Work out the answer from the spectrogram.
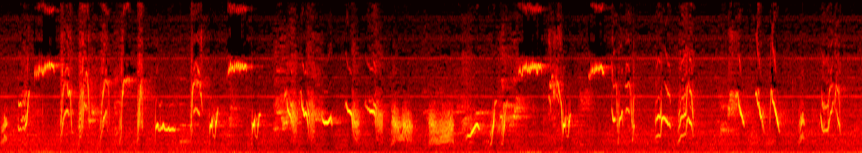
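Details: Caged cucak cungkok singing a rolling, rapid series of sharp whistled notes and quick downslurred chirps, bursts every half second, played as a lure to prompt silent caged birds to sing; faint background hum.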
